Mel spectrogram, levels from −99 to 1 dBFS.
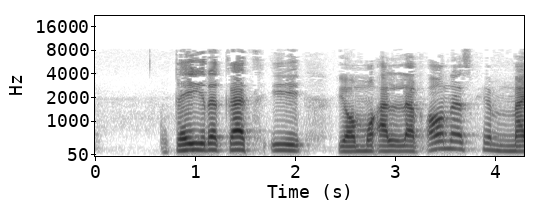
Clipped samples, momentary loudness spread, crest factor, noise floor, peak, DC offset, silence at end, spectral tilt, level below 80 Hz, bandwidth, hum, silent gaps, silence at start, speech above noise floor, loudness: under 0.1%; 14 LU; 20 dB; -72 dBFS; -4 dBFS; under 0.1%; 0 s; -6 dB/octave; -76 dBFS; 8.6 kHz; none; none; 0.7 s; 49 dB; -23 LUFS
